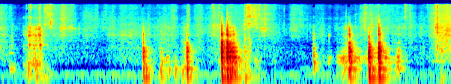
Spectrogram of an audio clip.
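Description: Bushings and metal sleeves being pushed into a Cobb short shifter arm by hand, making a scattering of light knocks and clicks, the loudest about three seconds in.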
